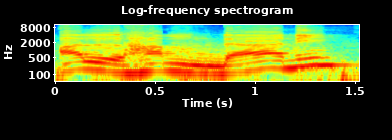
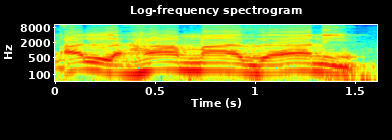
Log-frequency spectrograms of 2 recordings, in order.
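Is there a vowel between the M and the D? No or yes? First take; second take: no; yes. First: The M is followed directly by D, no vowel. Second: An 'a' vowel is heard between M and D. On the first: "Asalnya mimnya disukun" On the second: "berubah jadi fathah"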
